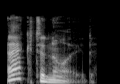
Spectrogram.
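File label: "actinoid", British English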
